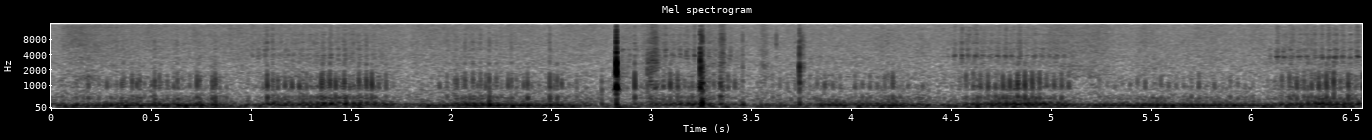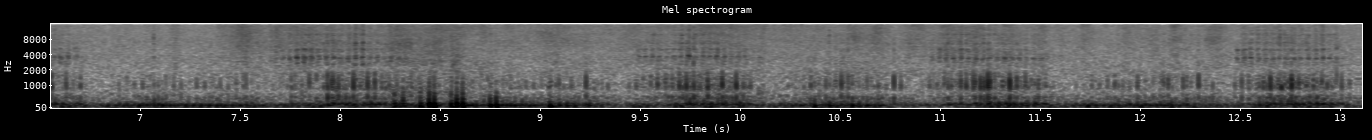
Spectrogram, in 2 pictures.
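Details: Domestic cat purring: a steady, low, soft rumble that swells and fades in even breathing cycles about every second and a half, with a few brief sharp clicks near the start and midway.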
